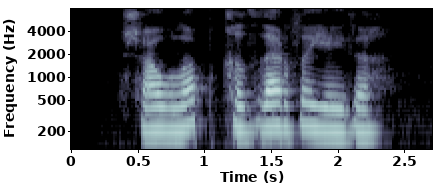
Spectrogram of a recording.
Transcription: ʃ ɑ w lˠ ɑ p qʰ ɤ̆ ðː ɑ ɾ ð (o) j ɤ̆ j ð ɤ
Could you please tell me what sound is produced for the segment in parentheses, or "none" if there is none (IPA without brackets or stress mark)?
ɤ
